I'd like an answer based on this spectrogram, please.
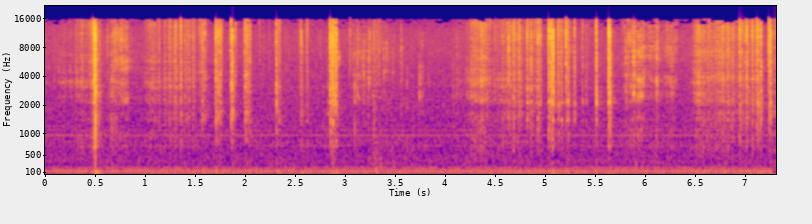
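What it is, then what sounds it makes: Dry soap bar being cut. A solid purple oval bar of old, dry soap, held in the hand, is cut and scraped with a utility knife blade in repeated strokes. Sharp, bright crunching cuts and scratchy scrapes come over a steady low hum, with the loudest snaps near the start and middle.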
